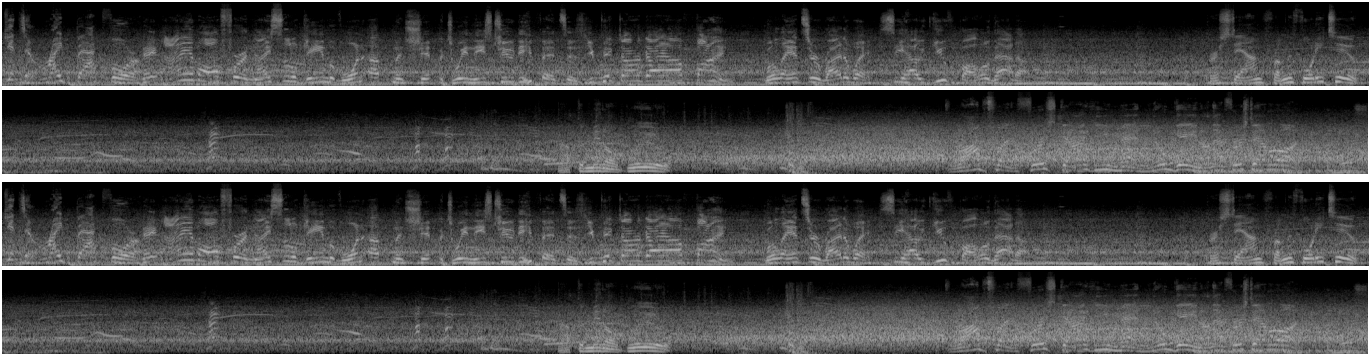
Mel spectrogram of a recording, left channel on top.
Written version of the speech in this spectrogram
gets it right back for them. Hey, I am all for a nice little game of one-upmanship between these two defenses. You picked our guy off, fine. We'll answer right away. See how you follow that up. First down from the 42. Up the middle, Blue. Dropped by the first guy he met. No gain on that first down run.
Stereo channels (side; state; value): both; identical; correlation 1.00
